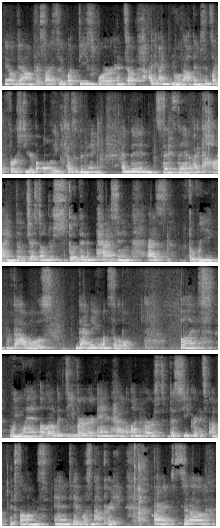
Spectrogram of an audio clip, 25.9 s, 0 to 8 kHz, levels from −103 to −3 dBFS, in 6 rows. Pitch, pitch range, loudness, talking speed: 220 Hz, 190-245 Hz, -23 LUFS, 150 wpm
